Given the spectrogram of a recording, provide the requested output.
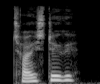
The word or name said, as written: tøjstykke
